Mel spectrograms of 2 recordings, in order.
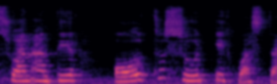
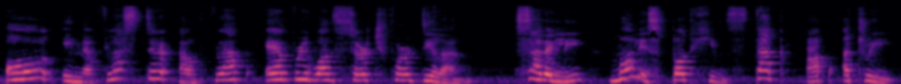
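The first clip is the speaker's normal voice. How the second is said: usual speaking voice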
